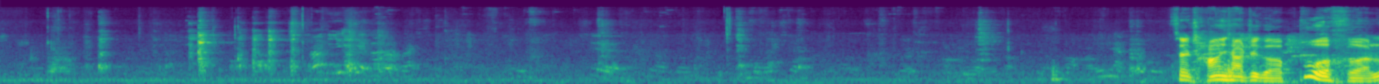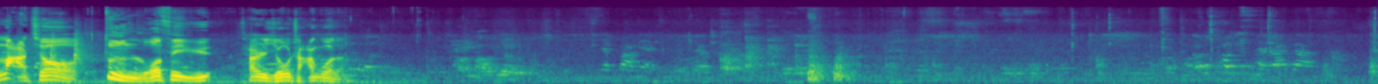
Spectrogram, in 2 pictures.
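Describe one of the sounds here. A man eats and chews food close by.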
